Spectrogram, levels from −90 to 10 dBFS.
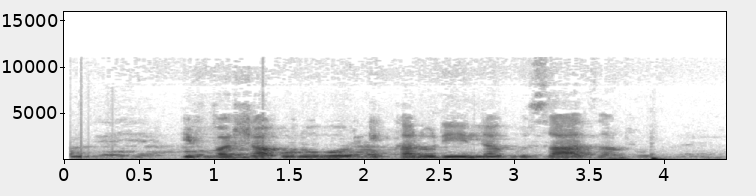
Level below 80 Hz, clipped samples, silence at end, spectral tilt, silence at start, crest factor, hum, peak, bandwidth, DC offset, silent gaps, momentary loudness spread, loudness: -36 dBFS; under 0.1%; 0.05 s; -8 dB/octave; 0.05 s; 16 dB; none; -2 dBFS; 11 kHz; under 0.1%; none; 15 LU; -19 LUFS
